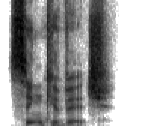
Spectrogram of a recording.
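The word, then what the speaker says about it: Sienkiewicz: And like looking at thing, like it's pronounced Sinkevich. – Sinkevich. – God bless you. Or Sinkevich. Because the K-E-V in the middle for the pronunciation is all capitals.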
